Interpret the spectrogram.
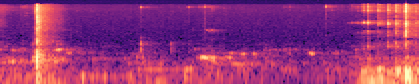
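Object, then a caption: Soap bar cut with a metal knife. A metal knife shaves and cuts brittle curls off a solid, dry piece of soap held in the hand. A sharp, crisp crack of the blade at the start gives way to quiet, scattered scraping and light ticks. The clip ends in a louder, denser burst of crunchy cutting with bright, brittle snaps.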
